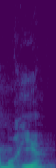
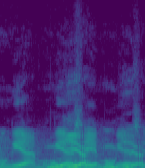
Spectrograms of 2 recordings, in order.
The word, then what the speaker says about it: Munguía: en una ciudad que no sé si pronuncia Mujía, que está cerca de Bilbao. Música, no sé. Es una ciudad que se Munguía, llama... Munguía, sí, eso es.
